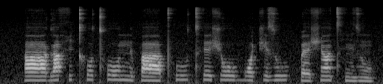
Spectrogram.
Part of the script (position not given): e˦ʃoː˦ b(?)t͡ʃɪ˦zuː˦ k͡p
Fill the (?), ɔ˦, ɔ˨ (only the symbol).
ɔ˦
